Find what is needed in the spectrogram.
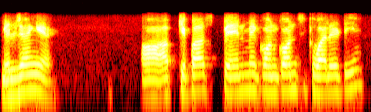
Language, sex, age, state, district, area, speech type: Urdu, male, 18-30, Delhi, North West Delhi, urban, conversation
